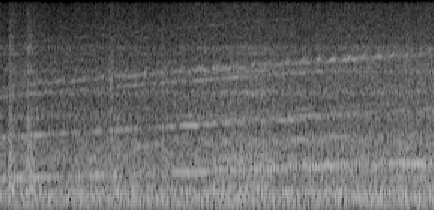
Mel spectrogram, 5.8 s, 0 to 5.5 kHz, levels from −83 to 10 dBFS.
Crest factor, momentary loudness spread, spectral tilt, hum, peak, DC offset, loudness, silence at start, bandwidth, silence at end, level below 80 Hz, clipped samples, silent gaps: 16 dB; 4 LU; -8.5 dB/octave; none; -6 dBFS; under 0.1%; -23 LUFS; 0 s; 5.4 kHz; 0 s; -32 dBFS; under 0.1%; none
